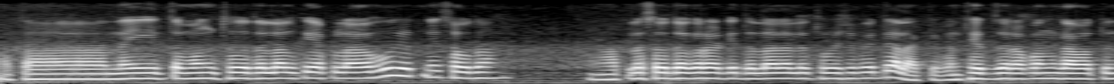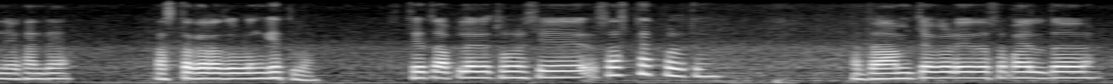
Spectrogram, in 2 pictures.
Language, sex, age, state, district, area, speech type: Marathi, male, 60+, Maharashtra, Amravati, rural, spontaneous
